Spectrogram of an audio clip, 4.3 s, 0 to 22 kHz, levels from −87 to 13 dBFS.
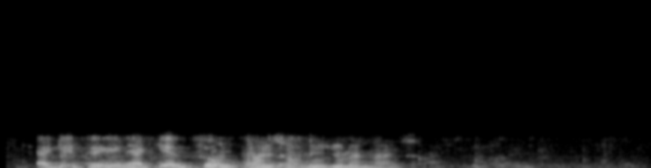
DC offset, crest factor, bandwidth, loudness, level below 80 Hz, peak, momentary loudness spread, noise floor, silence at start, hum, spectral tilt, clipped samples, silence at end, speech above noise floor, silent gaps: under 0.1%; 20 dB; 4.5 kHz; -21 LUFS; -54 dBFS; -4 dBFS; 9 LU; -60 dBFS; 0.25 s; none; -12 dB/octave; under 0.1%; 1.15 s; 39 dB; none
